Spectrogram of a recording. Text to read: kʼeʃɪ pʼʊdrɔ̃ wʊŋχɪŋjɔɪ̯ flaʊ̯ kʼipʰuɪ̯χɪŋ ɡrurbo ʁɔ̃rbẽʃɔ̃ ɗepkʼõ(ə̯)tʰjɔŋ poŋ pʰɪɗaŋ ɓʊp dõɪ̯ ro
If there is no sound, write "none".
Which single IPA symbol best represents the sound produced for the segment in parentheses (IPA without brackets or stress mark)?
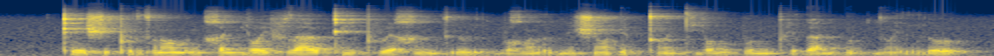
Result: ɪ̯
